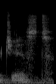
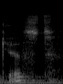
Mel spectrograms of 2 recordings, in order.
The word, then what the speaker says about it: gist: This is the ID for this gist, or gist. I think it's a soft G.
